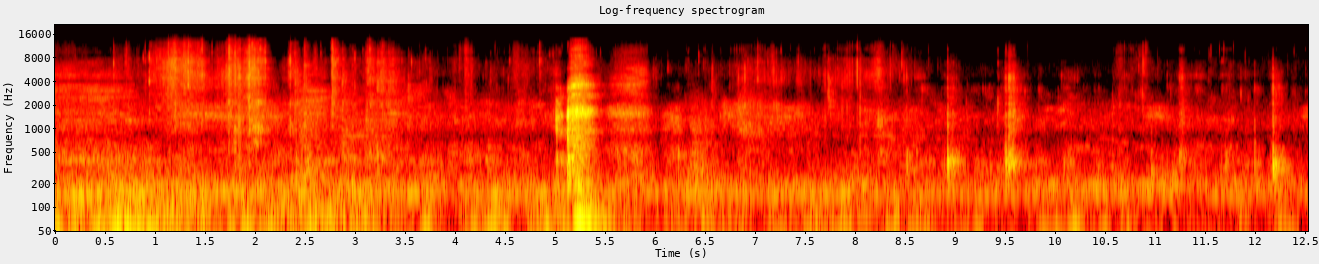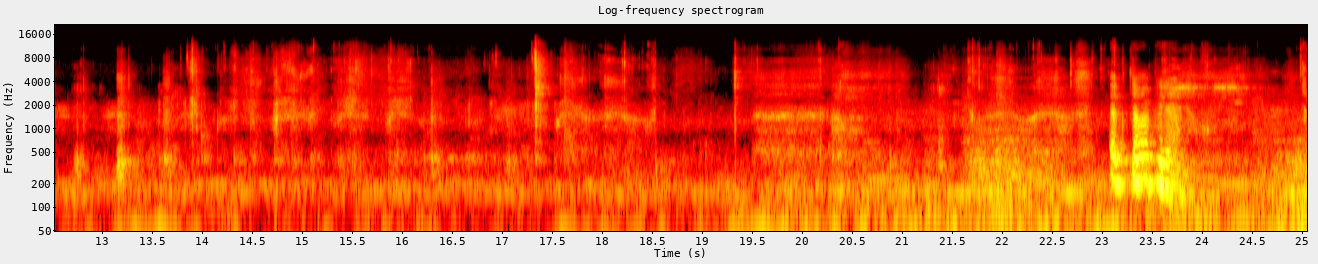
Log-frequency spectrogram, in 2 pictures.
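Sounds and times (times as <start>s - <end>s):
person chewing food: 6.0s - 23.1s.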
